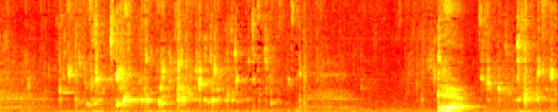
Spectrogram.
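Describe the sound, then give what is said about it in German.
Water is squeezed out of a large soaked bread roll, giving soft wet squelching and trickling, then one louder splashing gush near the end. “Der den Stein drückt, ne? Bis Wasser rauskommt.”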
